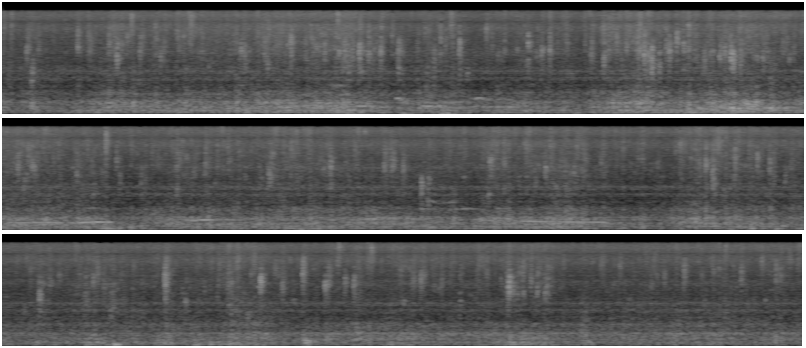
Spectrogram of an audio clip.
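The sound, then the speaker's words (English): Water runs steadily from a tap while hair is rinsed, a continuous, even hiss and splash with small fluctuations where the flow is disturbed. “I'm gonna rinse out my hair.”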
